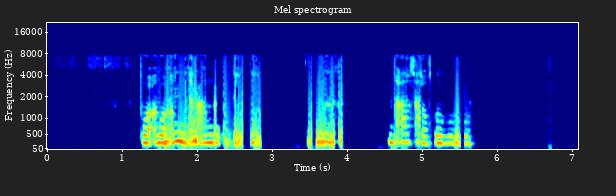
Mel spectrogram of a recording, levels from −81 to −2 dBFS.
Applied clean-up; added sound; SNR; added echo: none; none; none; none.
